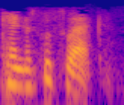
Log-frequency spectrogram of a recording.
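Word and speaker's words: Kangerlussuaq: from Baltimore, the airport that you fly to, the town that you fly to, which is the same as the airport, it's pronounced Kangaskwisswak, but there's no L, there's no S in the middle of it.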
